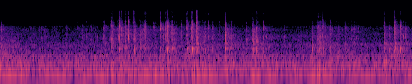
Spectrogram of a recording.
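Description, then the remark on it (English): Rapid keystrokes on a computer keyboard clatter in irregular bursts over a steady low hum, moderately loud, with brief pauses between flurries of typing, as someone types to bring up information. “Doing a little typing because I literally just saw this not even a day ago.”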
